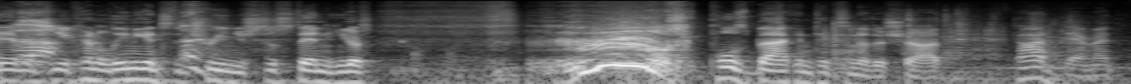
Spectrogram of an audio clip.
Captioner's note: angry roar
